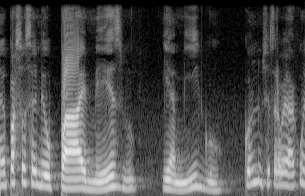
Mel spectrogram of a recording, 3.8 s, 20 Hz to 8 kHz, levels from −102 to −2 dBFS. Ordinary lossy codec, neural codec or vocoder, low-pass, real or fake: none; none; 7.2 kHz; real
